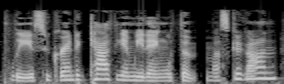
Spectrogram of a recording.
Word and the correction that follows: Muskegon: I don't think that's how it's pronounced. – Let's look it up. – Muskegon. Muskegon. It sounds like a dinosaur.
